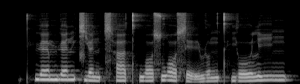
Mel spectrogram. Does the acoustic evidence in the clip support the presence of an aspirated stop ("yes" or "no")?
yes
